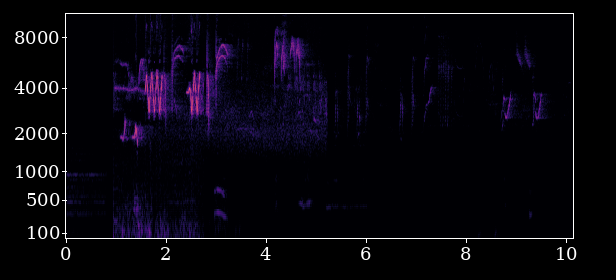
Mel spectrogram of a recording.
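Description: Small songbirds chirping and trilling, starting about a second in with a busy burst of calls, then thinning out to scattered chirps.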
